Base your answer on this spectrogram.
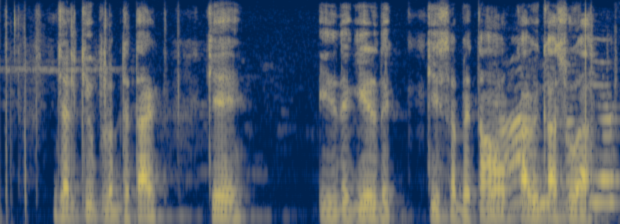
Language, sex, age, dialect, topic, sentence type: Hindi, female, 25-30, Hindustani Malvi Khadi Boli, agriculture, statement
